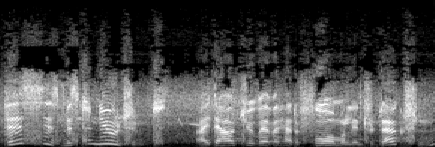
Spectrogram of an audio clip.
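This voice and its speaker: A woman's voice: on the high side, very animated, a little fast. An actress playing a polite, composed lady traveler of the Old West in an old-time radio drama. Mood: cheerful, composed. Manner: polite, proper, earnest. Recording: noisy old radio broadcast recording.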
